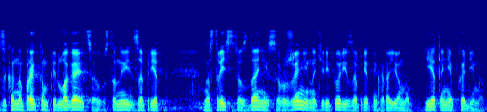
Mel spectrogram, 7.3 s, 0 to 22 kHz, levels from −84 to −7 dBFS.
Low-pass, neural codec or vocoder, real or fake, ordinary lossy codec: 7.2 kHz; none; real; none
